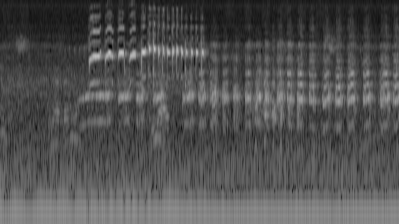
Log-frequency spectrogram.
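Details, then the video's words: A Grey-cheeked Bulbul gives a loud, rapid song of harsh, nasal notes, about twice a second, over a low background hum, seemingly singing for a partner to sing along with. "Cucak jenggot mencari teman karaoke"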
